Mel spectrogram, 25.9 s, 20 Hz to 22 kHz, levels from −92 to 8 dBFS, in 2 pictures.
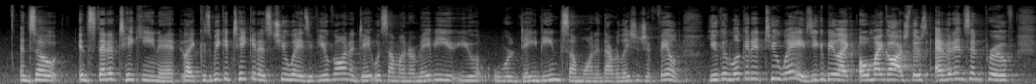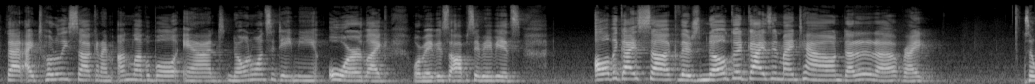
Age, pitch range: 20-39, 195-240 Hz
